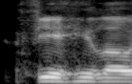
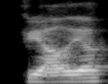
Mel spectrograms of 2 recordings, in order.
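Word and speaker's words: Fialho: So Fiaglio is how you pronounce it, if I'm not wrong. Fiaglio, yeah.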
